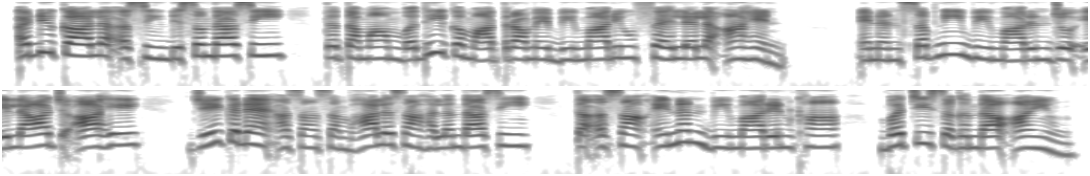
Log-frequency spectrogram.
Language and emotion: Sindhi, neutral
